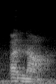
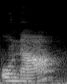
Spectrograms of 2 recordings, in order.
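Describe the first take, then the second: First: The first vowel sounds like a short 'a'. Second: The first vowel sounds like a full 'o'. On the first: The speaker calls it right. "O is unstressed and pronounced as a" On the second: The speaker calls it wrong. "Not Ona"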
